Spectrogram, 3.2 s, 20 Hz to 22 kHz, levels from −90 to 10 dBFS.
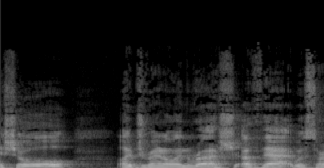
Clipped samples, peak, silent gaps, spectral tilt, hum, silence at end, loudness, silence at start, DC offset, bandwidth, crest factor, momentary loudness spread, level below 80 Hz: under 0.1%; -12 dBFS; none; -5 dB/octave; none; 0 s; -27 LUFS; 0 s; under 0.1%; 16 kHz; 16 dB; 5 LU; -60 dBFS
